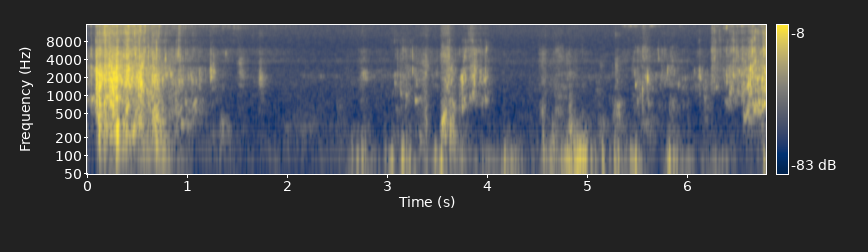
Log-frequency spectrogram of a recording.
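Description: A hooked fish thrashing at the water's surface beside a boat. There is a loud splash right at the start, then a short lull, then irregular splashing and sloshing with dull thuds.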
